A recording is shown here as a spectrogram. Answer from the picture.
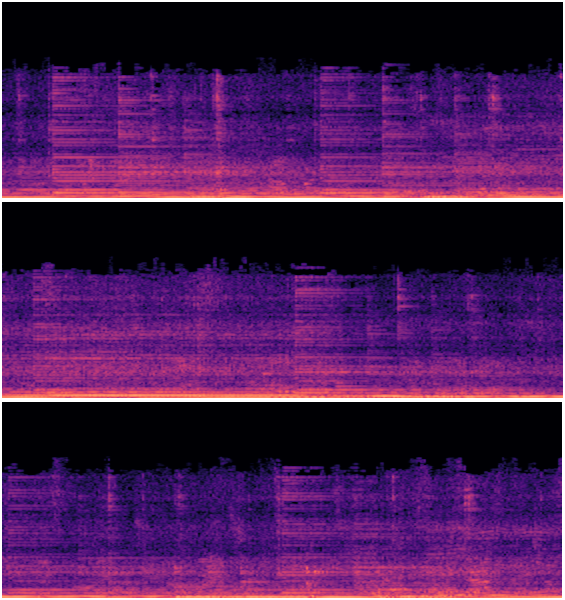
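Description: Acoustic guitar strummed steadily, with a long held melody line over it that slides up a few seconds in, holds, slides down, and climbs again near the end.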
